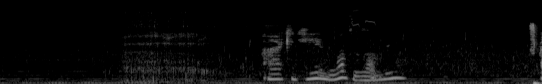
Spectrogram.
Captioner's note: zombie moans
